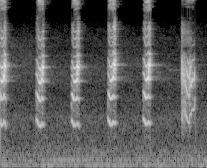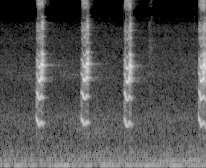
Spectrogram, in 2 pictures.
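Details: Evening honks from a young male kakariki kept as a pet: a run of about ten clipped, nasal honks at roughly half-second spacing, one longer scratchy note in the middle, quiet background.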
